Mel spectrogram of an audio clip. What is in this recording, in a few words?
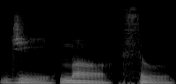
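"jimothu", concatenated syllables; Affixing experiment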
